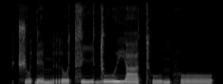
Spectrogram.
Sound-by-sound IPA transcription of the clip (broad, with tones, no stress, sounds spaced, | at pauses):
t͡ʃ ʊ˨ ɗ e˨ m r ʊ˦ t͡s iː˦ d uː˦ j a˦ tʰ uː˨ ŋ h oː˦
